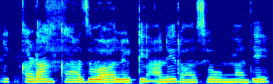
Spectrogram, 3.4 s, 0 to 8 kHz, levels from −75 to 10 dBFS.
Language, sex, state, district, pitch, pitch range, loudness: Telugu, female, Andhra Pradesh, Sri Satya Sai, 230 Hz, 225-245 Hz, -17 LUFS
